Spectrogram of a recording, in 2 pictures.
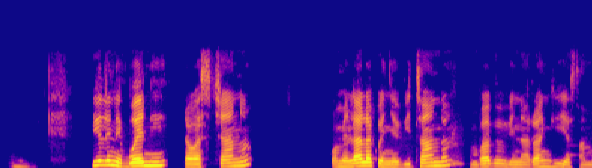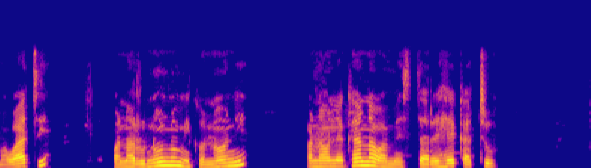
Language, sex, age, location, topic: Swahili, female, 25-35, Nairobi, education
